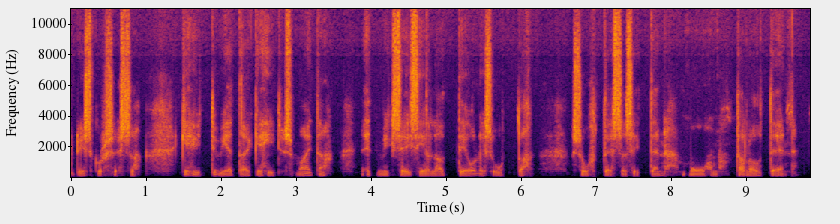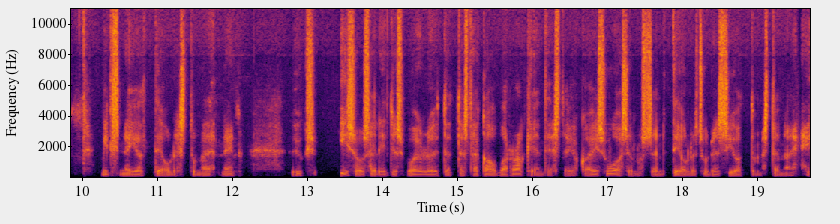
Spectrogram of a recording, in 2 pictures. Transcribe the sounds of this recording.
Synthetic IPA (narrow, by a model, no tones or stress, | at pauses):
diskursːeisːɑkehit̪ːyʋiæt̪ɑikehit̪y̥smɑit̪ɑnet̪miksḛisielːæo̰lt̪t̪eolːisṵːt̪ːɑsṵht̪ḛːsːɑsit̪ːenmuːhunt̪ɑlo̰ut̪ḛːnmiksneijoltt̪eolːist̪unɑnin | yks | iso̰selit̪ysʋoiløyt̪yæt̪t̪ːæst̪ækɑupɑrrɑkḛnt̪ḛːst̪ɑjokɑeisuosilːussḛnt̪eolːˑisuːdensiot̪ːɑmist̪ɑnæihi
